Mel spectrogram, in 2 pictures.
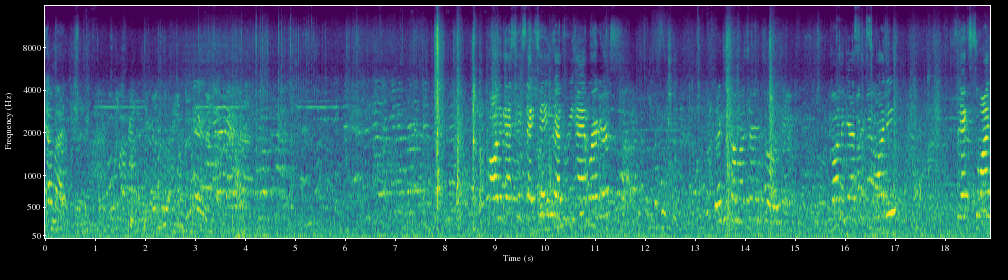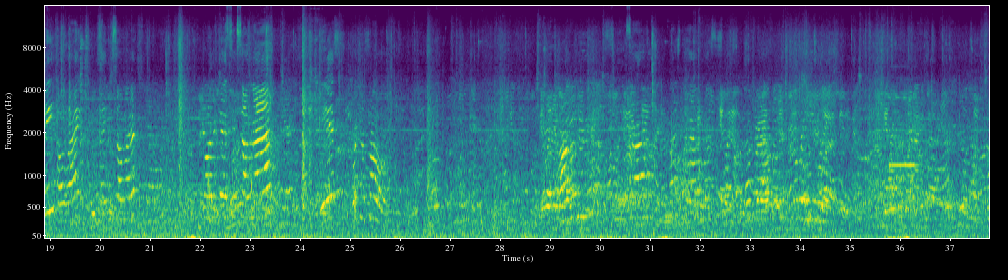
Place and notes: North Capitol Street, Washington, DC, USA - Union Station McDonald
In front of the McDonald in Union Station.
A very busy Thursday noon.
December 2016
